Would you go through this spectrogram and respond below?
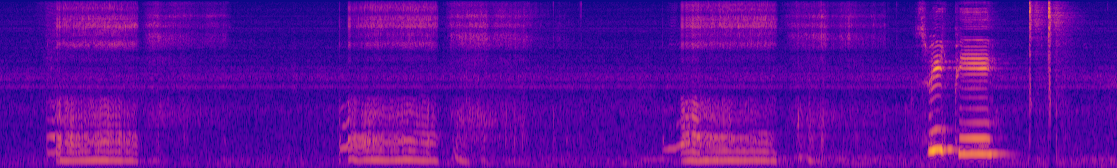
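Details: Snoring from a sleeping pitbull puppy tired out after a long day of playing: three buzzing, fluttering snores about three seconds apart, softer breaths between, then a brief squeaky whimper.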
